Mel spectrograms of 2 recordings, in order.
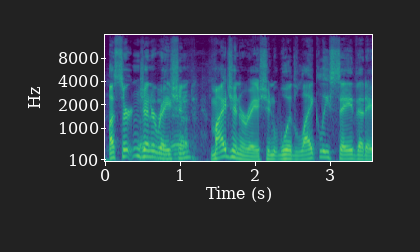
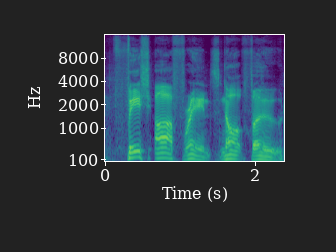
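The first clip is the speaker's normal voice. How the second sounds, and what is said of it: Gravelly Australian accent character voice. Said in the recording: “a rather gravelly Australian accent ... my name's Bruce ... that's the Finding Nemo shark”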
